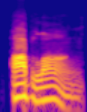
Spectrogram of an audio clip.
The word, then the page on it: oblong: American English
